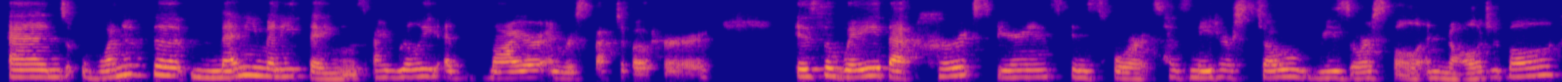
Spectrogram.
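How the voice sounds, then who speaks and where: A young woman opens the session in an earnest, eager tone. Her mid-pitched voice carries a strong vocal fry as she introduces the guest. The talk is formal and well prepared. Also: measured pace, dark tone, poor audio. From Canada. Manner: earnest and enthusiastic. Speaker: host introducing a guest speaker.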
